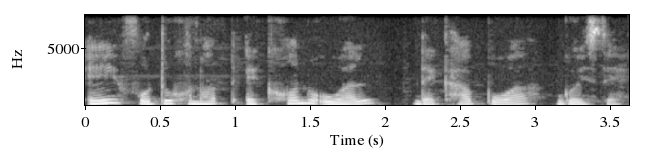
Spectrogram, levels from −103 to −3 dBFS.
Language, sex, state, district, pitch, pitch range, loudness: Assamese, female, Assam, Sonitpur, 205 Hz, 190-240 Hz, -15 LUFS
